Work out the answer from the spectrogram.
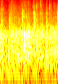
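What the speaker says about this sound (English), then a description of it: "So we welcome him with a big round of applause" Applause from the audience at a Pakistani pioneers convention welcomes a speaker, a steady, dense wash of many hands clapping at moderate distance throughout, with no voices.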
